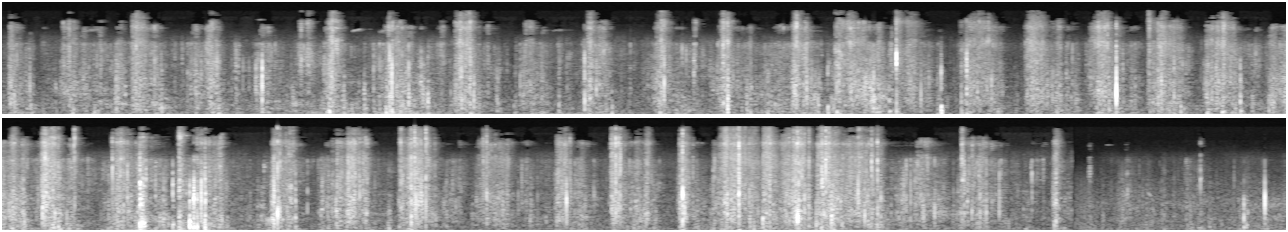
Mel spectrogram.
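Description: Close crackling, snapping and rustling of moss and forest litter as hands pick winter chanterelles from the ground and handle them, with many irregular sharp crunches a second throughout.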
